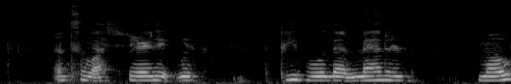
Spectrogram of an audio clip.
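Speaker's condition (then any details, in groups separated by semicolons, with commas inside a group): Cerebral palsy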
